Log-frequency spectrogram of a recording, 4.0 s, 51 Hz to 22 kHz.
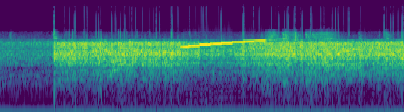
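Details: Kenwood TS-2000 HF receiver: quiet hiss on a dummy load jumps to a loud steady roar when the antenna is reconnected, showing the local noise is arriving on the antenna; built-in noise reduction only garbles the audio.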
